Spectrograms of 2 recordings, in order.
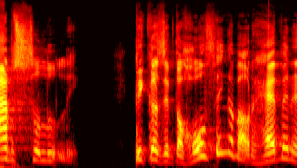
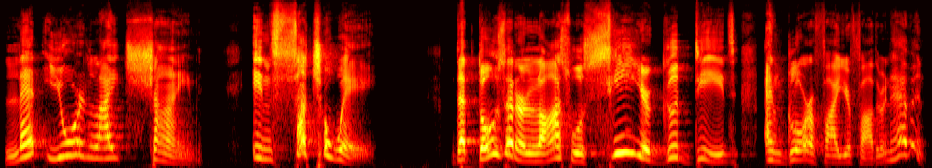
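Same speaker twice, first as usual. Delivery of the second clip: slow, louder preaching of the verse; solemn scripture; 5 semitones higher, 8 dB louder, slower than usual. Acted. Preacher quoting Jesus to congregation, slow solemn proclamation. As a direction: proclaim it slowly like Jesus on the Mount. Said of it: "He says".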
